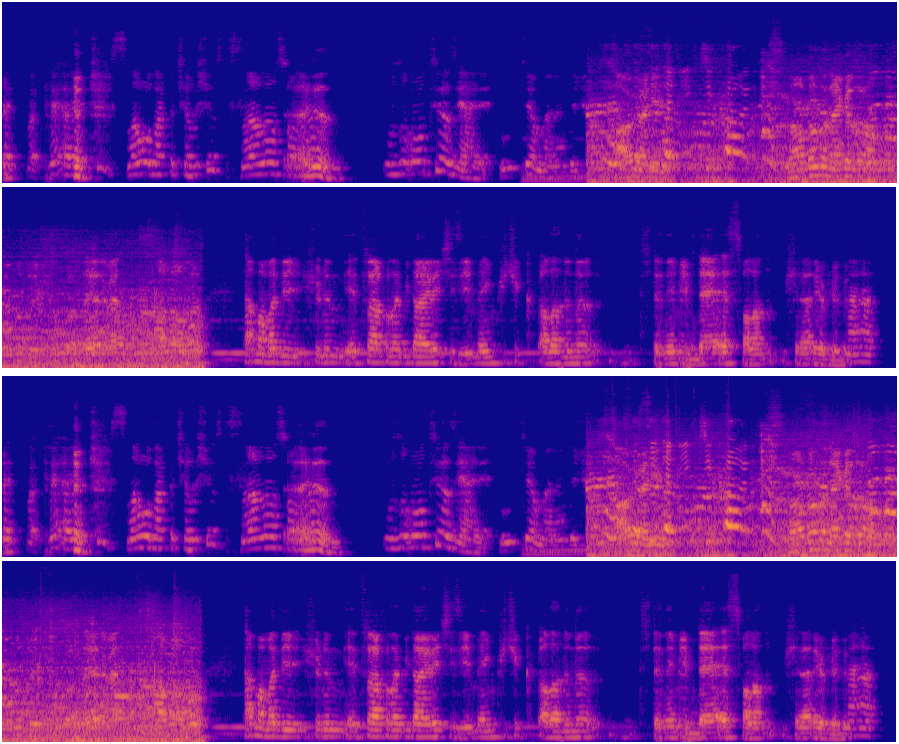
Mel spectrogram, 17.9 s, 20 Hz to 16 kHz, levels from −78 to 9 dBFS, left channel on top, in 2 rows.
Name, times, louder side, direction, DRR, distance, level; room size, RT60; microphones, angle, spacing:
voice 1, 0.0-3.2 3.8-6.7 17.4-17.6, right 1 dB, 15° right, 0.9 m, -36 dB
voice 2, 2.9-3.4 6.1-6.7 7.7-11.0 11.4-17.4, right 2 dB, 30° right, 1.4 m, -28 dB
sound 1, 5.2-15.9, left 2 dB, 80° left, 1.1 m, -46 dB
Laughter, 5.8-10.9, right 4 dB, 60° right, 0.6 m, -24 dB
3.2 x 3.2 x 2.4 m
head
